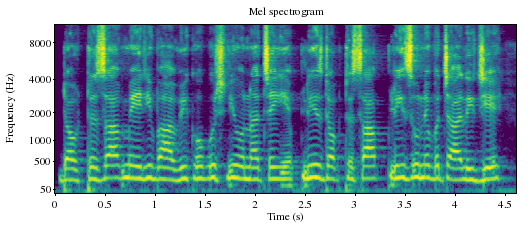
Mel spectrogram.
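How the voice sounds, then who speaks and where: Casting: man doing a caring young daughter, earnest and high-voiced, storybook. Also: level tone, brisk, gravelly, darkish tone. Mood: urgent. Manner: earnest, pleading. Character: caring young married daughter, warm and urgent.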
